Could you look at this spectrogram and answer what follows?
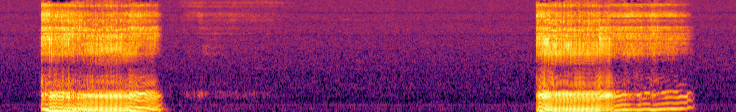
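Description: Two long, loud rattling snores about six seconds apart, each a buzzing flutter drawn in on the breath: noisy snoring in a flat-faced dog.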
